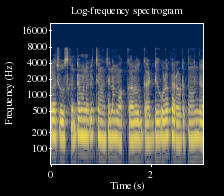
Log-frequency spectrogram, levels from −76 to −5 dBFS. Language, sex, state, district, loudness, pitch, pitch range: Telugu, female, Andhra Pradesh, Chittoor, -16 LUFS, 165 Hz, 155-170 Hz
